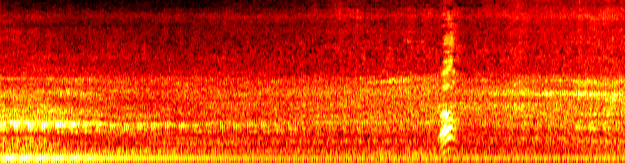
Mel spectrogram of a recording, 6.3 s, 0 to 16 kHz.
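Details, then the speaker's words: 2005 Ford F350 King Ranch, 24V 5.9 Cummins diesel, odometer 199,549: steady, even idle with a deep, loud, open exhaust rumble and no knocks or misses; normal idle. "sounds like a nice straight pipe cummins honestly"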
